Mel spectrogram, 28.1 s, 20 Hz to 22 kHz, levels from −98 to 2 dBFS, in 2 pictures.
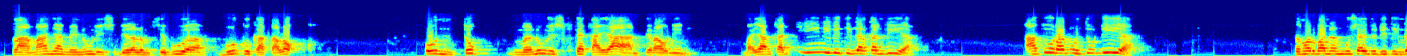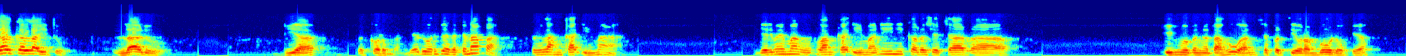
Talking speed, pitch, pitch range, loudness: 100 wpm, 160 Hz, 140-190 Hz, -18 LUFS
